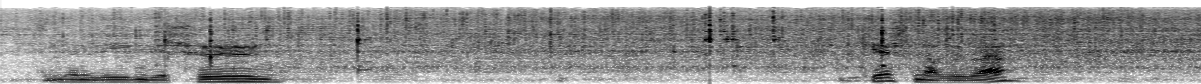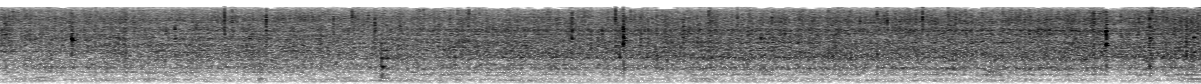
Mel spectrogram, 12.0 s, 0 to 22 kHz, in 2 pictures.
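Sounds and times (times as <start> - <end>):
food sizzling in a pan: 0.0 - 12.0
spoon clicking against jar and pan: 3.5 - 4.0.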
